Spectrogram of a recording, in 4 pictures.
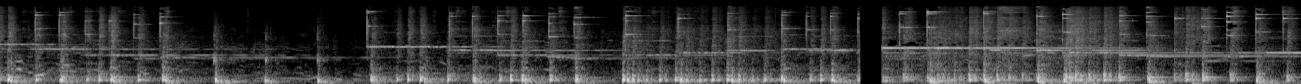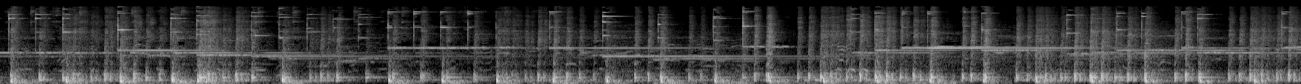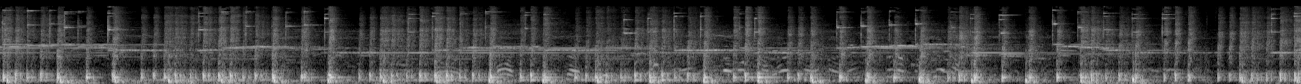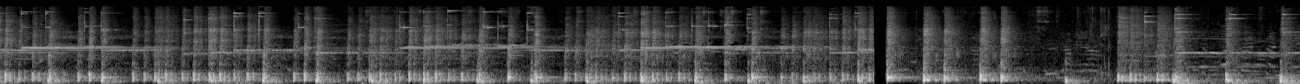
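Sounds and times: bell lyre melody: 0:00.0 - 0:47.8
snare and bass drums: 0:00.0 - 0:52.0.

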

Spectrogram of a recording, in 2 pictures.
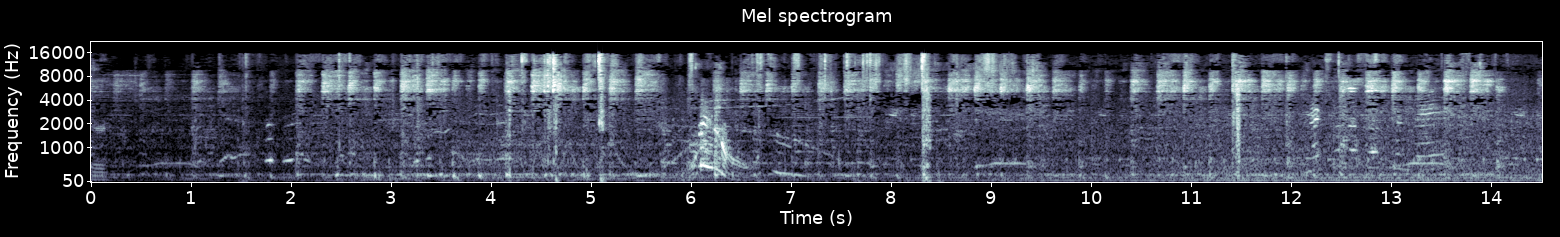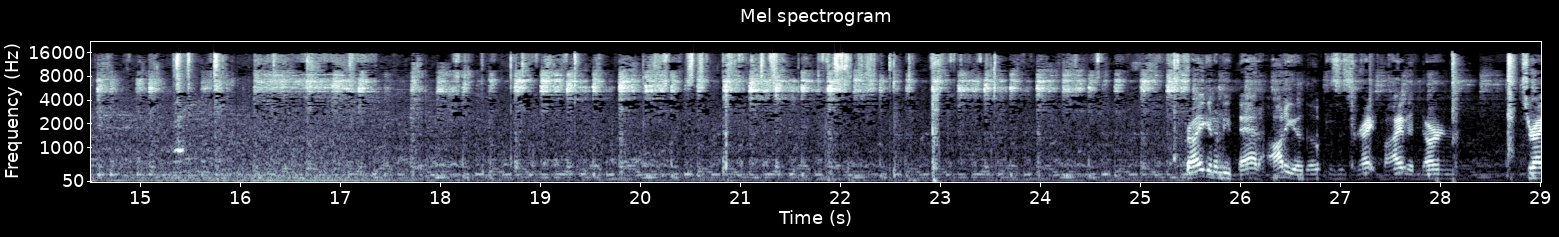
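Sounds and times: background music: 0:00.0 - 0:29.0
fan noise: 0:06.6 - 0:26.5.

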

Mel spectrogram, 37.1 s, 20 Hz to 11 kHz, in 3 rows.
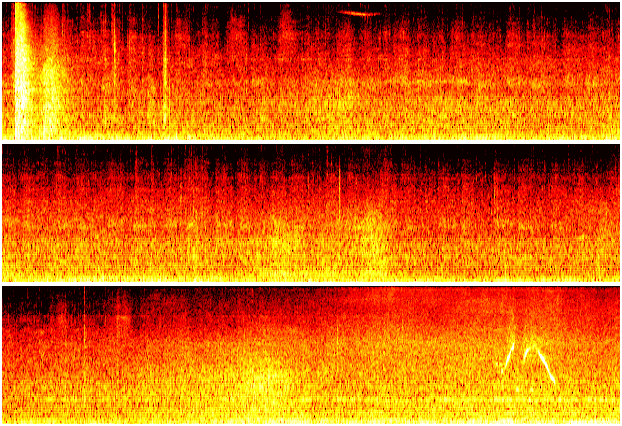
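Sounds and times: street traffic rumble: 0:00.0 - 0:37.0.

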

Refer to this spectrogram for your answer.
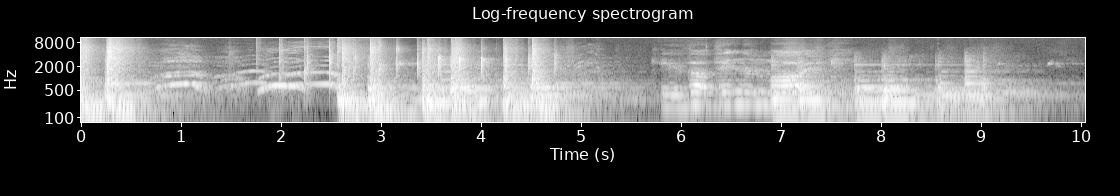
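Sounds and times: drum hits: 0:00.0 - 0:00.8, 0:02.6 - 0:05.0
rock band playing: 0:00.0 - 0:01.0, 0:02.5 - 0:05.7.

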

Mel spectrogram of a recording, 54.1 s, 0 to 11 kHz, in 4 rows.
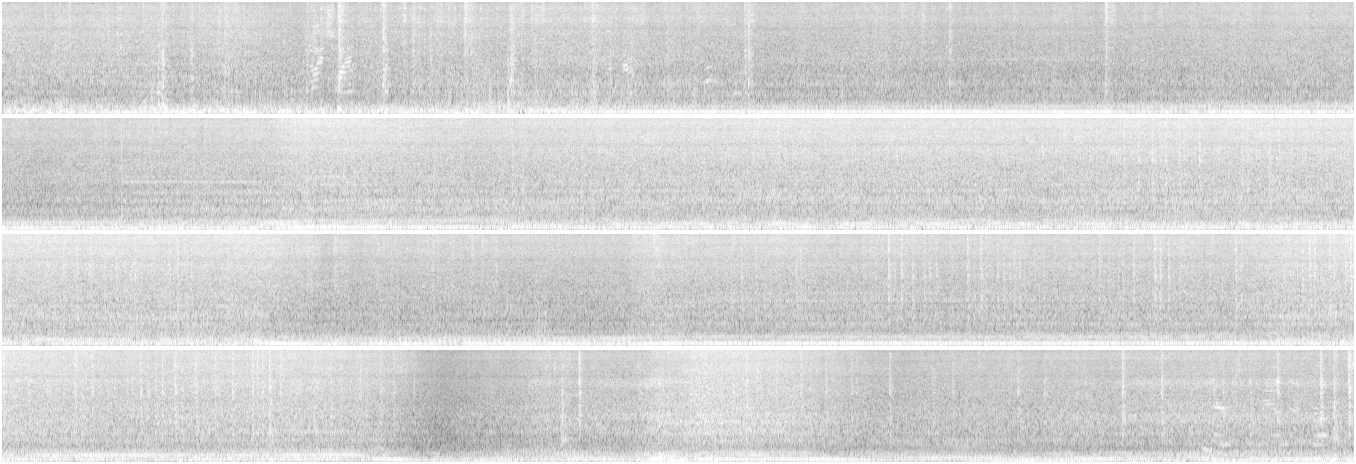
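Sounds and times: propeller aircraft engine running: 0:00.0 - 0:54.0.

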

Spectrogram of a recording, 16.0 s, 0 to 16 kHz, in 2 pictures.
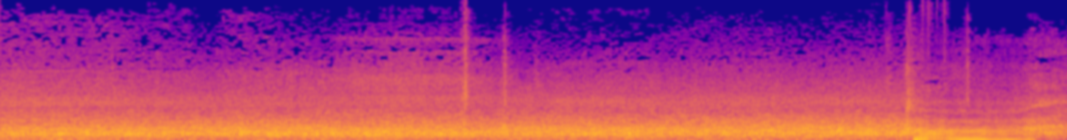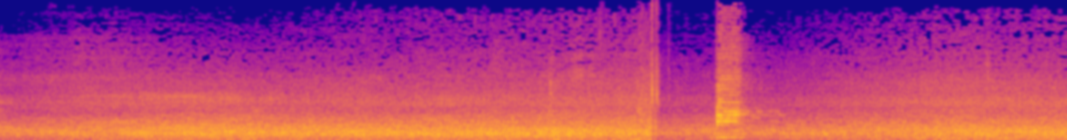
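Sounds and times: outdoor traffic noise: 0:00.0 - 0:16.0.

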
